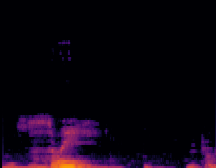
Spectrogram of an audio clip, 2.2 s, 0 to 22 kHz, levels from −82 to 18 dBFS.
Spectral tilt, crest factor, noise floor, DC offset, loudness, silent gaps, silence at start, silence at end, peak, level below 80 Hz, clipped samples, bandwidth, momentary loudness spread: -7.5 dB/octave; 16 dB; -40 dBFS; under 0.1%; -14 LUFS; none; 0.05 s; 0 s; -2 dBFS; -54 dBFS; under 0.1%; 6.8 kHz; 25 LU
